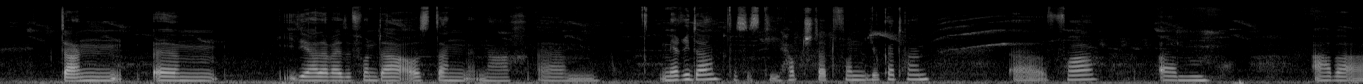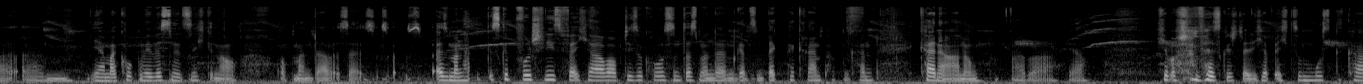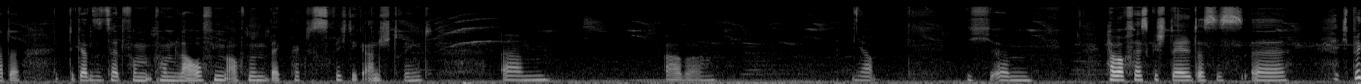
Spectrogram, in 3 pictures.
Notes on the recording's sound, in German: Fast live aus der Hängematte im Hostelgarten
